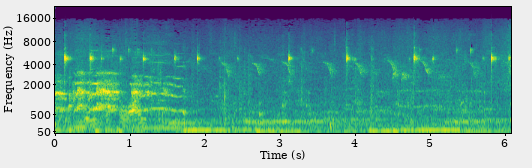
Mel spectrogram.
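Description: A rooster crows once in the first second and a half, over small birds chirping with short, high, repeated calls.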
